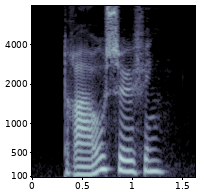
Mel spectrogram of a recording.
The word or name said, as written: dragesurfing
